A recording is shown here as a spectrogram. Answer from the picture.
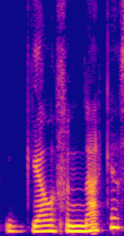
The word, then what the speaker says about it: Galifianakis: It stars Oprah Winfrey, Reese Witherspoon, Mindy Kaling, Gugu Mbatha-Raw, Michael Pena, Storm Reid, Zach Galifianakis, is that how you pronounce it? – Yeah.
